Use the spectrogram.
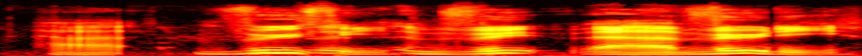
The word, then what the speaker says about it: Vuthi: Okay. Vudi. It's like Vudi. Yeah, it's spelled like absolutely nowhere near the way I thought it would be.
